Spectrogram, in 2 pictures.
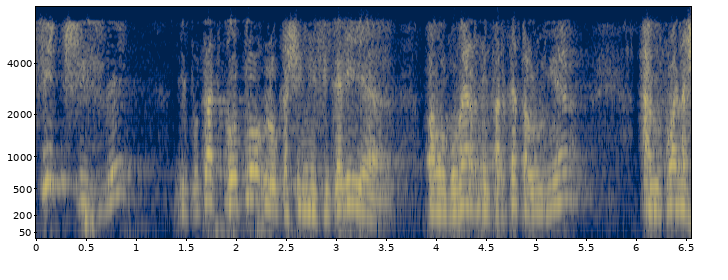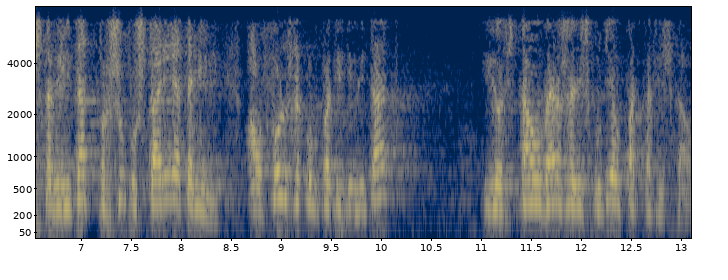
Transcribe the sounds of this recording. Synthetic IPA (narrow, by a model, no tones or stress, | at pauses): siksizβe | d̪iput̪at̪̚kot̪olukəsiɡnifikaɾiə | pəlˠɣuβ̞ɛɾnipəɾkət̪əluɲəː | ŋkwanəst̪əβ̞ilit̪at̪̚pɾəsupust̪aɾiət̪əniɾ | əlˠfonzðəkumpət̪it̪iβit̪at̪ | iəst̪auβɛɾzəð̞iskut̪iəlˠpak̚t̪əfiska̰l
